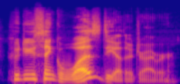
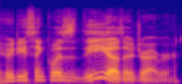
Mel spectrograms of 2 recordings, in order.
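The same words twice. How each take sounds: First: The word think carries the main stress. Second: The word the carries the main stress. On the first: "if I stress think" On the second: "the probably wouldn't get stressed in this situation, but you could, in theory, say"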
